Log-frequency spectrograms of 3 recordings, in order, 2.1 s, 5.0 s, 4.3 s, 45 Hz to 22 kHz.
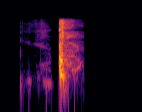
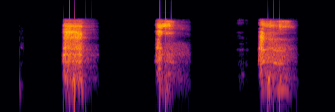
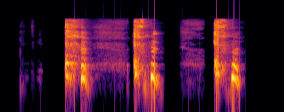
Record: {"cough_length": "2.1 s", "cough_amplitude": 27298, "cough_signal_mean_std_ratio": 0.17, "exhalation_length": "5.0 s", "exhalation_amplitude": 31749, "exhalation_signal_mean_std_ratio": 0.34, "three_cough_length": "4.3 s", "three_cough_amplitude": 32683, "three_cough_signal_mean_std_ratio": 0.35, "survey_phase": "beta (2021-08-13 to 2022-03-07)", "age": "45-64", "gender": "Female", "wearing_mask": "No", "symptom_none": true, "smoker_status": "Never smoked", "respiratory_condition_asthma": false, "respiratory_condition_other": false, "recruitment_source": "REACT", "submission_delay": "4 days", "covid_test_result": "Negative", "covid_test_method": "RT-qPCR"}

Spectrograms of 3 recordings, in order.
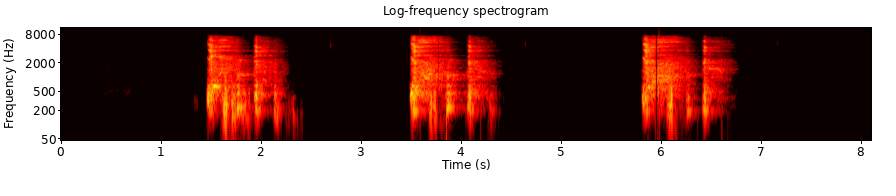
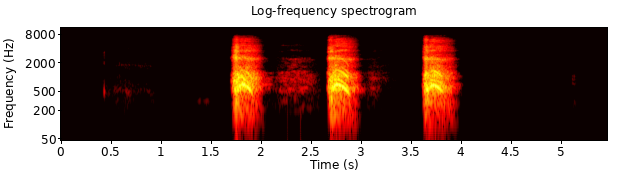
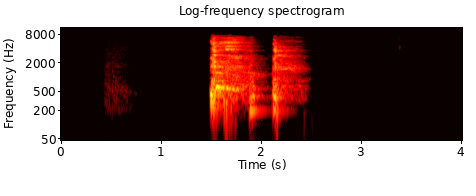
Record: {"three_cough_length": "8.1 s", "three_cough_amplitude": 17404, "three_cough_signal_mean_std_ratio": 0.34, "exhalation_length": "5.5 s", "exhalation_amplitude": 27811, "exhalation_signal_mean_std_ratio": 0.3, "cough_length": "4.0 s", "cough_amplitude": 19854, "cough_signal_mean_std_ratio": 0.28, "survey_phase": "beta (2021-08-13 to 2022-03-07)", "age": "45-64", "gender": "Male", "wearing_mask": "No", "symptom_none": true, "smoker_status": "Never smoked", "respiratory_condition_asthma": false, "respiratory_condition_other": false, "recruitment_source": "REACT", "submission_delay": "6 days", "covid_test_result": "Negative", "covid_test_method": "RT-qPCR", "influenza_a_test_result": "Negative", "influenza_b_test_result": "Negative"}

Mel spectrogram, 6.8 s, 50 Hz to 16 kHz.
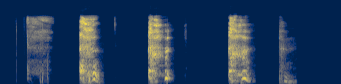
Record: {"three_cough_length": "6.8 s", "three_cough_amplitude": 32767, "three_cough_signal_mean_std_ratio": 0.35, "survey_phase": "beta (2021-08-13 to 2022-03-07)", "age": "45-64", "gender": "Female", "wearing_mask": "No", "symptom_cough_any": true, "symptom_runny_or_blocked_nose": true, "symptom_onset": "8 days", "smoker_status": "Never smoked", "respiratory_condition_asthma": false, "respiratory_condition_other": false, "recruitment_source": "REACT", "submission_delay": "2 days", "covid_test_result": "Positive", "covid_test_method": "RT-qPCR", "covid_ct_value": 25.0, "covid_ct_gene": "E gene", "influenza_a_test_result": "Negative", "influenza_b_test_result": "Negative"}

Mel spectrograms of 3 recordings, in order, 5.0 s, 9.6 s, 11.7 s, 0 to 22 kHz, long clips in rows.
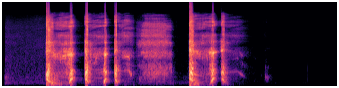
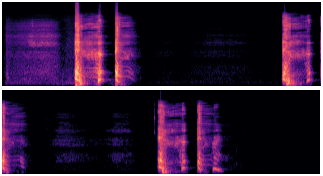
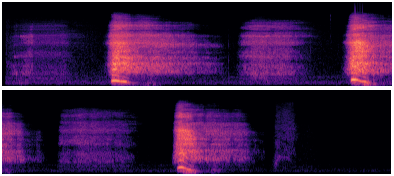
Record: {"cough_length": "5.0 s", "cough_amplitude": 32768, "cough_signal_mean_std_ratio": 0.33, "three_cough_length": "9.6 s", "three_cough_amplitude": 32768, "three_cough_signal_mean_std_ratio": 0.2, "exhalation_length": "11.7 s", "exhalation_amplitude": 31777, "exhalation_signal_mean_std_ratio": 0.29, "survey_phase": "beta (2021-08-13 to 2022-03-07)", "age": "45-64", "gender": "Female", "wearing_mask": "No", "symptom_none": true, "smoker_status": "Ex-smoker", "respiratory_condition_asthma": false, "respiratory_condition_other": true, "recruitment_source": "REACT", "submission_delay": "1 day", "covid_test_result": "Negative", "covid_test_method": "RT-qPCR"}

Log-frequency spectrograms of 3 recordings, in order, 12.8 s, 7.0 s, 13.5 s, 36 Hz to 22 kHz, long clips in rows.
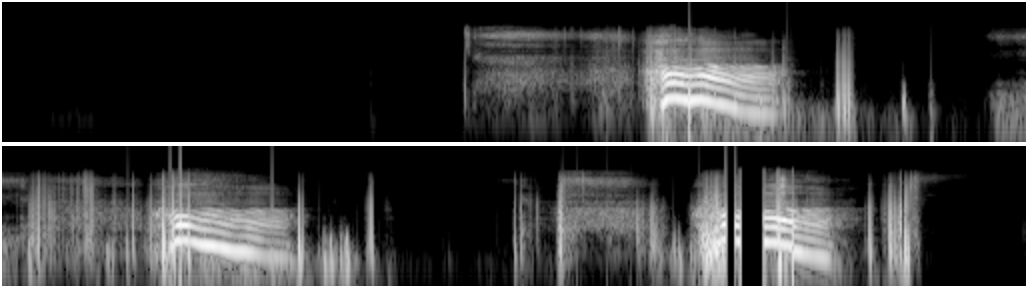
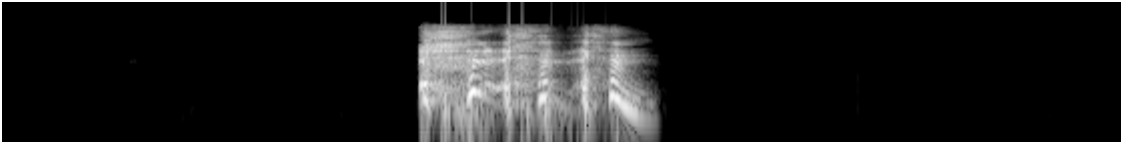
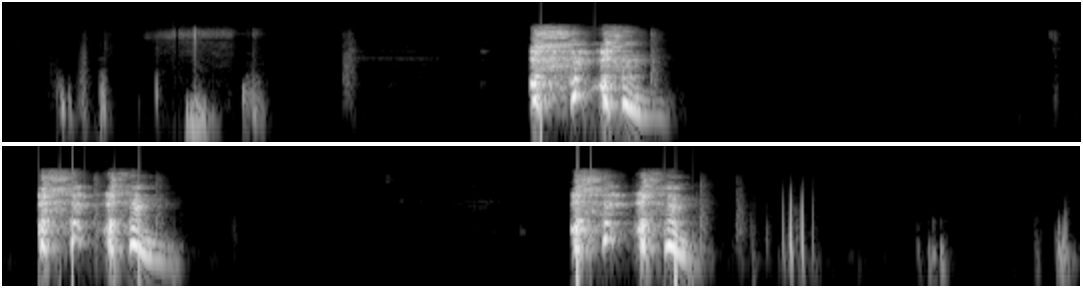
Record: {"exhalation_length": "12.8 s", "exhalation_amplitude": 27648, "exhalation_signal_mean_std_ratio": 0.34, "cough_length": "7.0 s", "cough_amplitude": 30247, "cough_signal_mean_std_ratio": 0.3, "three_cough_length": "13.5 s", "three_cough_amplitude": 27481, "three_cough_signal_mean_std_ratio": 0.27, "survey_phase": "beta (2021-08-13 to 2022-03-07)", "age": "18-44", "gender": "Male", "wearing_mask": "No", "symptom_none": true, "smoker_status": "Never smoked", "respiratory_condition_asthma": false, "respiratory_condition_other": false, "recruitment_source": "REACT", "submission_delay": "6 days", "covid_test_result": "Negative", "covid_test_method": "RT-qPCR", "influenza_a_test_result": "Unknown/Void", "influenza_b_test_result": "Unknown/Void"}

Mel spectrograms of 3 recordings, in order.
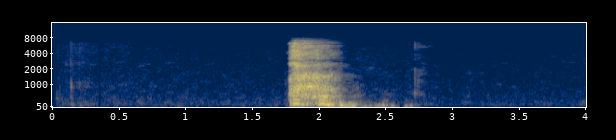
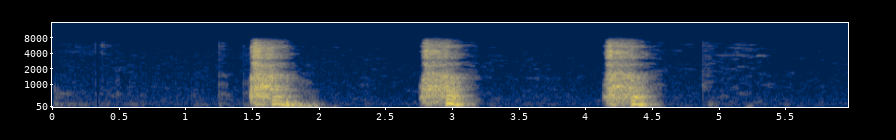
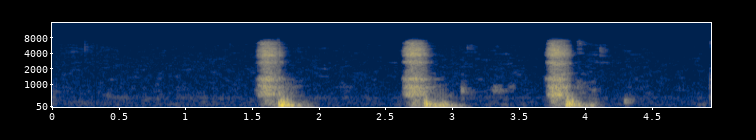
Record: {"cough_length": "4.0 s", "cough_amplitude": 22802, "cough_signal_mean_std_ratio": 0.26, "three_cough_length": "6.0 s", "three_cough_amplitude": 16663, "three_cough_signal_mean_std_ratio": 0.34, "exhalation_length": "4.9 s", "exhalation_amplitude": 17302, "exhalation_signal_mean_std_ratio": 0.28, "survey_phase": "beta (2021-08-13 to 2022-03-07)", "age": "45-64", "gender": "Male", "wearing_mask": "No", "symptom_runny_or_blocked_nose": true, "symptom_sore_throat": true, "symptom_diarrhoea": true, "symptom_headache": true, "symptom_change_to_sense_of_smell_or_taste": true, "symptom_loss_of_taste": true, "symptom_onset": "7 days", "smoker_status": "Never smoked", "respiratory_condition_asthma": false, "respiratory_condition_other": true, "recruitment_source": "Test and Trace", "submission_delay": "2 days", "covid_test_result": "Positive", "covid_test_method": "RT-qPCR", "covid_ct_value": 15.0, "covid_ct_gene": "ORF1ab gene", "covid_ct_mean": 15.9, "covid_viral_load": "6100000 copies/ml", "covid_viral_load_category": "High viral load (>1M copies/ml)"}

